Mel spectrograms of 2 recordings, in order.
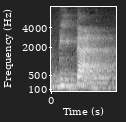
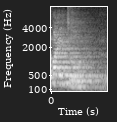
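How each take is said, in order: First: It is said with a Spanish-sounding pronunciation. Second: It is said with an English-sounding pronunciation. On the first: The speaker calls it right. "so it sounds that much more Spanish" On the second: The speaker calls it wrong. "Not vital"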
